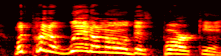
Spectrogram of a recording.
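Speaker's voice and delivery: sharply snapped, snapping. A man reacts to the dogs' barking, snapping. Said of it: "He snapped".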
